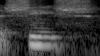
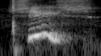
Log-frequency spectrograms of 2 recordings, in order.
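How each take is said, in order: First: Muttered "Sheesh" under the breath; soft sheesh. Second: "Sheesh" shot up high and loud, falling. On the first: Streamer reacting to a pretty viewer, soft mutter. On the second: Streamer hyping a pretty viewer, loud high sheesh. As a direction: hype it up high. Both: Real, not acted.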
